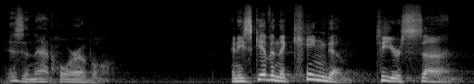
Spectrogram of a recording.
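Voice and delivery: ordinary talk, nothing marked

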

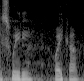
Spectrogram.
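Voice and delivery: soft, tender murmur; gentle, quiet parent's voice; gentle wake-up. Acted. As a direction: coax a sleeping child awake very softly. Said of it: "I don't wake them up so gently".

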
